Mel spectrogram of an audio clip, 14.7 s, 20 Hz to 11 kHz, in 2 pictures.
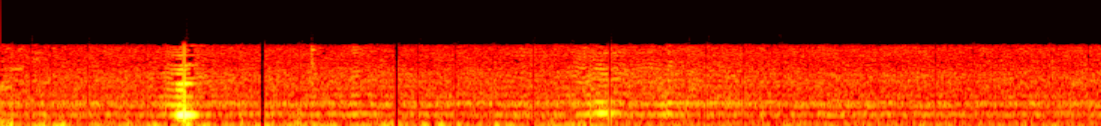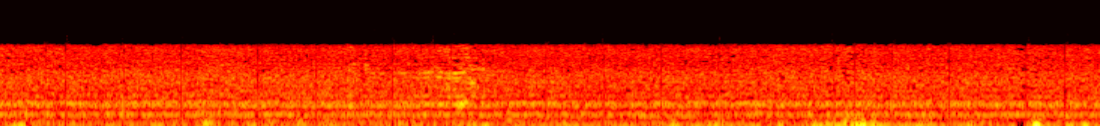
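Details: Reproductive swarm of honey bees entering a bait hive at Painted Peacock Manor, 04/07/21. A continuous droning hum with a few scattered knocks and short louder bursts.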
